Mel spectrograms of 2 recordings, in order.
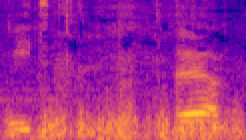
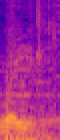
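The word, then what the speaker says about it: Weighton: Hello, we're in the small market town of Market Wheaton, or Wheaton, I think it's called pronounced Wheaton.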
